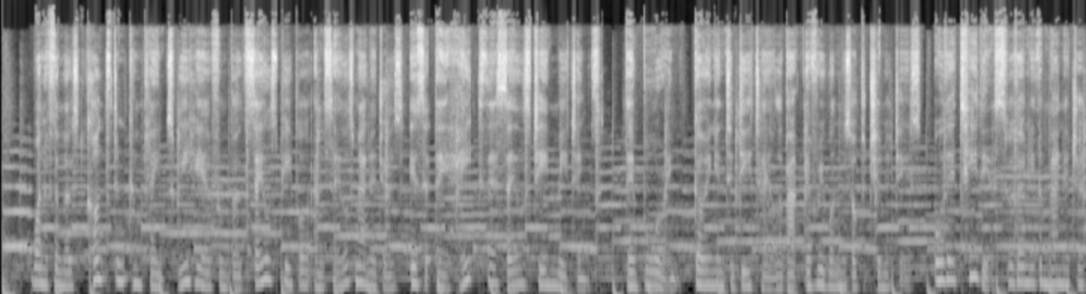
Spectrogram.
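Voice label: NARRATION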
